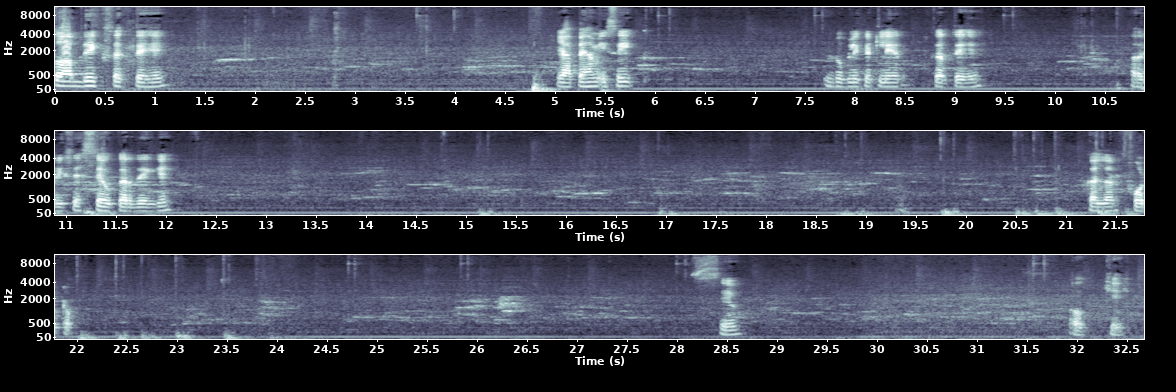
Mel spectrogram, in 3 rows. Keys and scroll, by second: 10.6 ctrl+shift+s.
